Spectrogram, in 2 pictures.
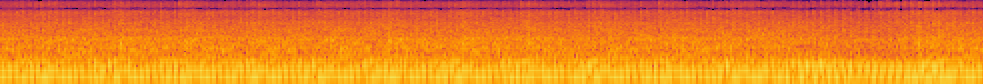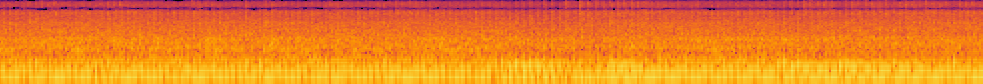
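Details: Storm generator after carburetor repair and cleaning, final start test before draining the carburetor bowl: steady governed speed with a constant hum and a few brief load dips; running smoothly.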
